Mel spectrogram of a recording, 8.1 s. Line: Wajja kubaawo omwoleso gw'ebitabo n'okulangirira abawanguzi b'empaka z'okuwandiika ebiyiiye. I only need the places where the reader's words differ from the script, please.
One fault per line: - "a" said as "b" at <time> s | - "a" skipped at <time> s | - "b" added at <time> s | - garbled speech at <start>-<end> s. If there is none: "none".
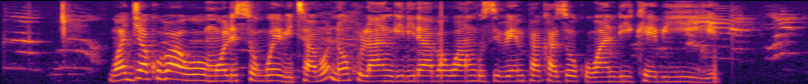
none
